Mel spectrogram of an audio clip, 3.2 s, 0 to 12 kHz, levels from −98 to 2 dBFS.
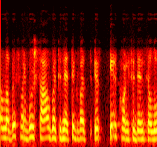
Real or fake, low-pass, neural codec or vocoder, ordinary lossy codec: real; 10.8 kHz; none; AAC, 64 kbps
